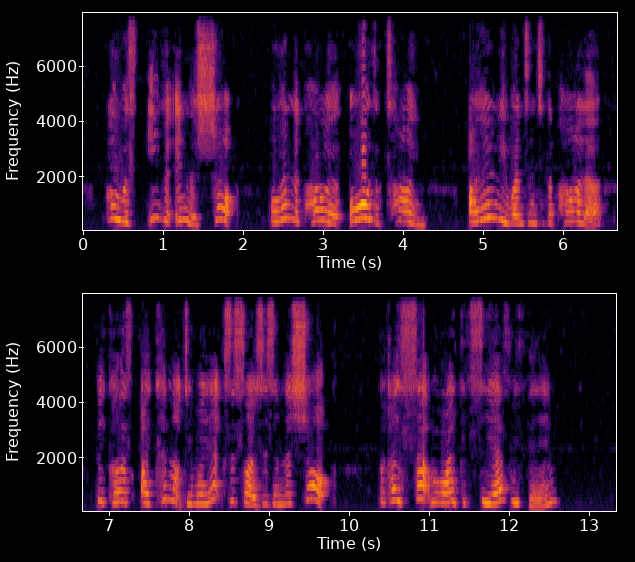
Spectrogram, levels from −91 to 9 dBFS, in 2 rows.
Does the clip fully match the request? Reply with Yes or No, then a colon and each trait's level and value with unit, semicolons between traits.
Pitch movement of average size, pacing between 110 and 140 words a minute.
No: average, 3.8 semitones; average, 165 wpm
